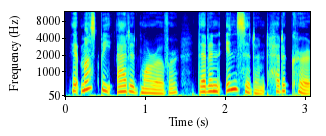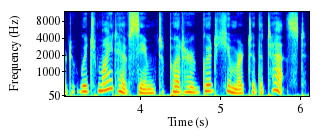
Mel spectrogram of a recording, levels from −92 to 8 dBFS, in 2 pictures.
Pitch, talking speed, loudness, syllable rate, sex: 205 Hz, 215 wpm, -19 LUFS, 5.5 syllables/s, female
